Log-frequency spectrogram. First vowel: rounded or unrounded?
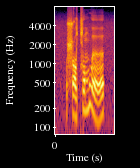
rounded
